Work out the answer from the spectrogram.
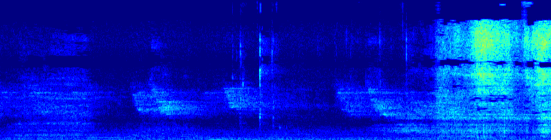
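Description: A bird chirping with short falling chirps, about one a second. About three seconds in, a person slurps up noodles, the loudest sound here.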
